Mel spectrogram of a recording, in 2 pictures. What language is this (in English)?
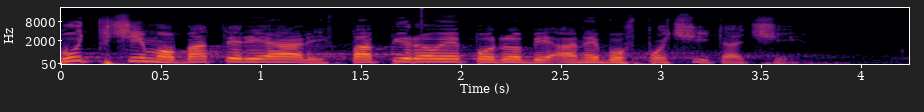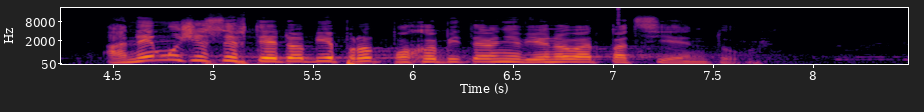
Czech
